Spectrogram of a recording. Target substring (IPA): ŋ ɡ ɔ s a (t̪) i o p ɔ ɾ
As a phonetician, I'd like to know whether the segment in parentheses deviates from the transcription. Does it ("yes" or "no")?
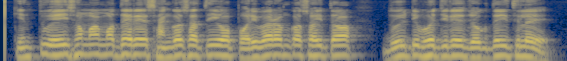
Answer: no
